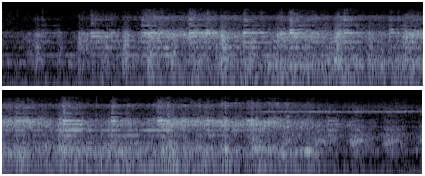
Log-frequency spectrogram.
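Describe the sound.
A train rumbles steadily along the rails, a continuous rattling and clatter that stays fairly loud throughout, with faint murmuring voices in the background.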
